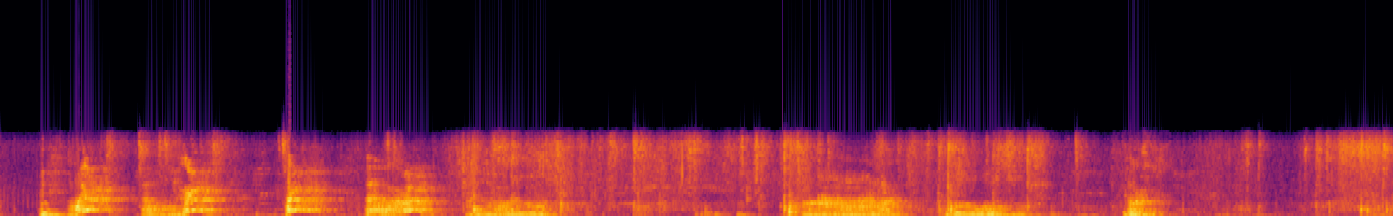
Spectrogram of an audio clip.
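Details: Hungarian Vizsla dog playing with a piece of mandarin: bursts of short barks and growly, whining vocal notes, roughly one a second, while a person speaks Slovak to the dog.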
